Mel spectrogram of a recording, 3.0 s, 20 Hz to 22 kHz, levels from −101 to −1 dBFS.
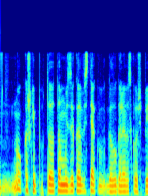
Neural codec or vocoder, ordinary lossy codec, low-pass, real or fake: none; MP3, 96 kbps; 7.2 kHz; real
